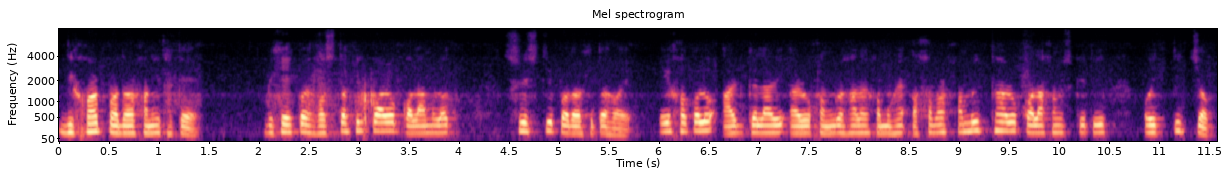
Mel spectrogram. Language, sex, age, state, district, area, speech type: Assamese, male, 18-30, Assam, Majuli, urban, spontaneous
